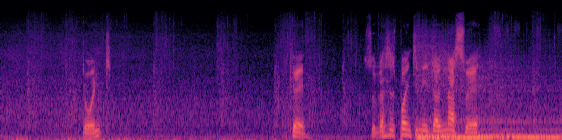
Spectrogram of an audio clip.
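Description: A man speaks into a close microphone with animation.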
